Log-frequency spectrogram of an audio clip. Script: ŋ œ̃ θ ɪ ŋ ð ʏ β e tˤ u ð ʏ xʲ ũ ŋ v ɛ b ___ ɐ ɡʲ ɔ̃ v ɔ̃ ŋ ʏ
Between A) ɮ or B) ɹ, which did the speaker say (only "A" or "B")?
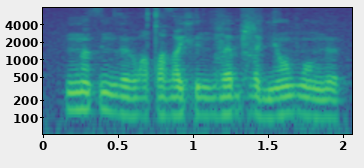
A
